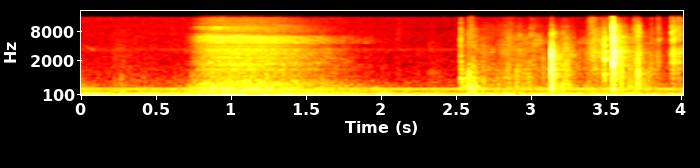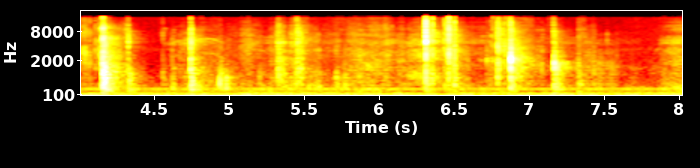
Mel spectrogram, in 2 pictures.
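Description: A sheet of paper or card being handled and torn, giving a run of sharp, irregular crackles from about two and a half seconds in. Before that comes a single breath, with a faint steady hum underneath throughout.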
